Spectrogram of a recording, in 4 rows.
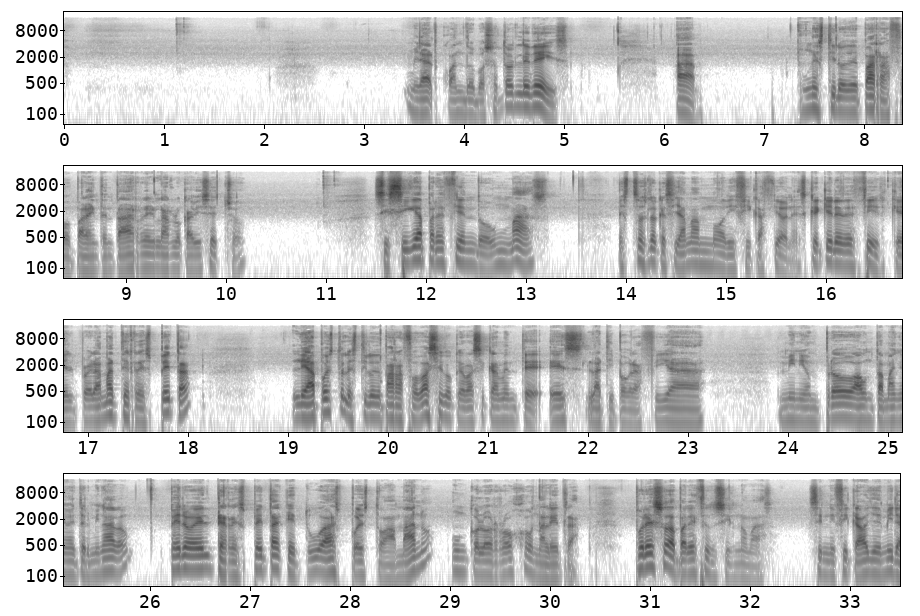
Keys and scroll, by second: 3.8 super+z, 15.0 space, 16.2 space.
